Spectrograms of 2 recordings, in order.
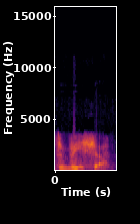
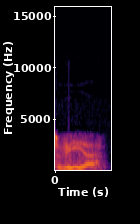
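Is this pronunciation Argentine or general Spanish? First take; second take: Argentine; general Spanish. First: It is said the Argentine way. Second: It is said the general Spanish way. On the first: "but not in Argentina. It's Villa" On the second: "that's Villa in Spanish, right, anywhere you go"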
